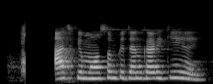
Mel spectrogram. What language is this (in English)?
Magahi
